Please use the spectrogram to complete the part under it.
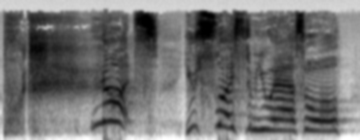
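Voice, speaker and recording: An outraged, brash cartoon fighter played by a woman, firing back at a villain. The voice is high and the words are drawn out. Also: animated, unhurried, pushed and bright, no room sound, heavily acted.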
